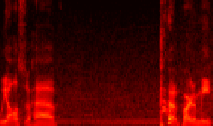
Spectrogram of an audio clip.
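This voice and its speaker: A man with a Spanish accent, fairly high-pitched and at a fairly slow pace, over noticeable background noise. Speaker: sim racing commentator and producer. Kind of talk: live commentary.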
